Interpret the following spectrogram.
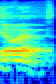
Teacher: how the Egyptians pronounced the letter G, so we said Jawab, you would say Gah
